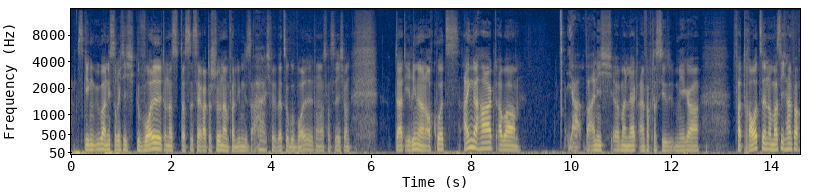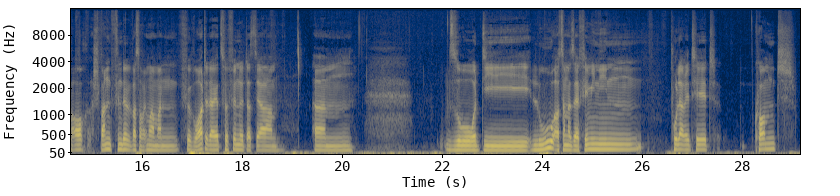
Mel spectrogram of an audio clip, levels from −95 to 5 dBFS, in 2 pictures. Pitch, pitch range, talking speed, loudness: 115 Hz, 105-125 Hz, 150 wpm, -21 LUFS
